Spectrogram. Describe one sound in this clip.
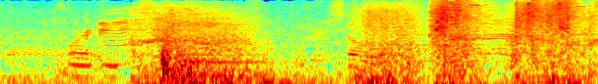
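Magic fire bursts and crackles during a fight.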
